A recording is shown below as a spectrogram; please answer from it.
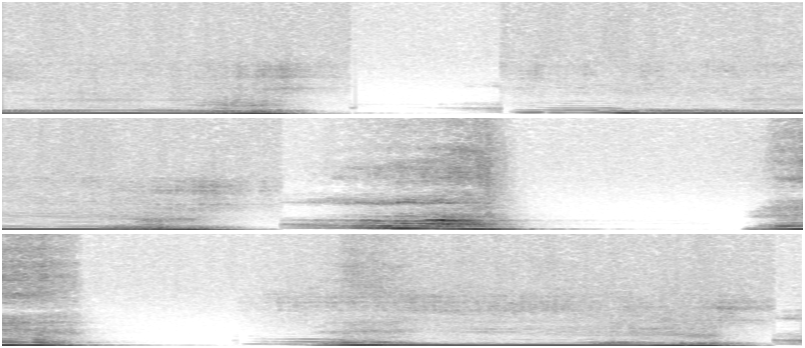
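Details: Walrus, presented as a real recording: five deep, roaring bellows with strong low harmonics. Each swells and then slides downward in pitch, separated by short silent gaps over about twelve seconds.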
